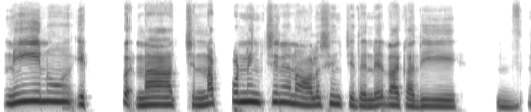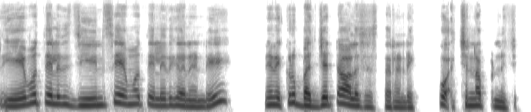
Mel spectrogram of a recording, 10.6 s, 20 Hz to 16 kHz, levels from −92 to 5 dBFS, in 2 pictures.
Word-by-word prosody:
నేను 290 +2 +5 0.3
ఏప్ 205 0 -9 0.5
నా 200 - +4 0.3
చిన్నప్పటినుంచి 260 +7 +2
నేను 240 -4 +1
ఆలోచించేదండి 190 -3 -2
నాకది 170 -3 -2 1.2
ఏమో 200 +6 +2
తెలియదు 215 -4 +2
జీన్స్ 185 +2 0
ఏమో 220 0 -2
తెలీదు 185 -1 -1
కానండి. 160 +3 0 0.5
నేను 200 0 +2
ఎక్కడ 250 +5 0
బడ్జెట్టే 195 +6 +3
ఆలోసిస్తానండి 145 -5 -2
ఎక్కువ 200 - -4 0.2
చిన్నప్పటి 185 -4 -1
నుంచి. 125 -4 -7
195 Hz, 115 wpm, -23 LUFS, 170-230 Hz, 1.2 s, నేను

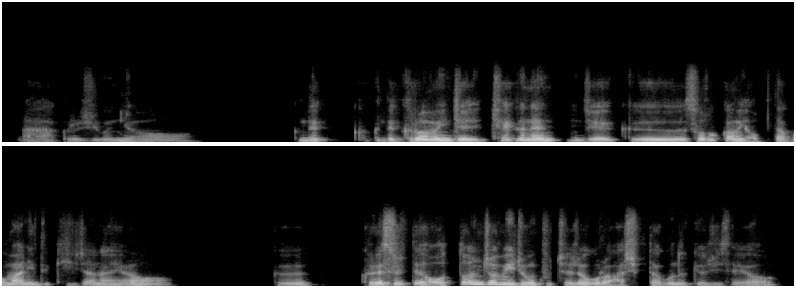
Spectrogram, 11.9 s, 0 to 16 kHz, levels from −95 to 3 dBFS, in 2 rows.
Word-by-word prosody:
아 - - -17
그러시군요. 70 -3 -14 0.7
근데 - - -5 0.3
근데 140 - -6
그러면 150 +1 +6
인제 100 -5 +2
최근에 175 - +4
인제 90 -3 -2
그 95 -1 +1
소속감이 155 - 0
없다고 135 -2 -7
많이 85 -2 +1
느끼시잖아요. 75 -1 -7 0.7
그 95 -1 -8 0.4
그랬을 155 +5 0
때 - - 0
어떤 225 +2 +4
점이 190 -7 +6
좀 110 -5 +1
구체적으로 95 -5 -3
아쉽다고 - - -7
느껴지세요? 65 - -9
95 Hz, 305 characters per minute, -24 LUFS, -, 0.7 s, 그러면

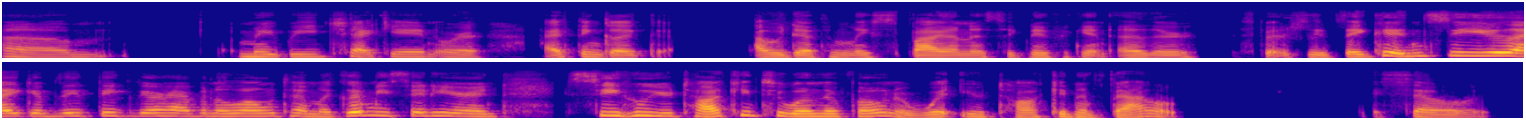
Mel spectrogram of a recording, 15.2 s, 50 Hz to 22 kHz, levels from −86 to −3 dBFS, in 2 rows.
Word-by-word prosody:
um, 155 -3 -8 0.6
m 180 - -6
maybe 170 0 -4
check 150 -3 -5
in 165 -1 -4
or 150 -2 -6 0.3
I - - 0
think, 155 0 -7
like, 135 -2 -2 0.4
I 150 - 0
would 150 0 -2
definitely 145 -1 -3
spy 135 -1 -1
on 130 0 -5
a 135 - -5
significant 145 -1 -8
other, 140 0 -4 0.2
especially 130 +4 -6
if 145 - -9
they 165 0 +2
couldn't 215 +3 +4
see 235 +1 -1
you, 235 0 +10
like, 210 -1 +7
if 200 -1 -2
they 215 +2 0
think 215 -1 -4
they're 215 0 +1
having 205 -1 -1
a 195 - +2
long 205 +1 +2
time, 205 -2 -2
like, 165 -2 -4
let 245 +1 +10
me 255 -1 -1
sit 235 0 -1
here 225 -3 0
and 185 -1 -2 0.3
see 255 -2 +1
who 245 +2 +4
you're 215 -3 +1
talking 210 +6 +4
to 220 -4 +3
on 190 0 +6
the 190 0 +3
phone 200 +3 +1
or 145 - -1
what 160 +5 -1
you're 175 -2 -2
talking 165 +2 -3
about 135 -4 -1 1.0
so... 155 -3 -4
170 Hz, 205 wpm, -25 LUFS, 150-210 Hz, 1.0 s, you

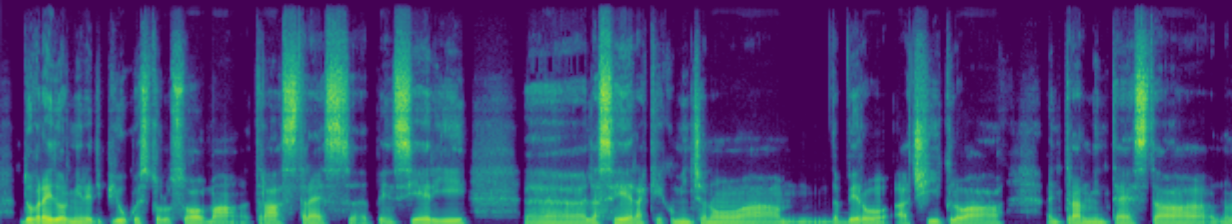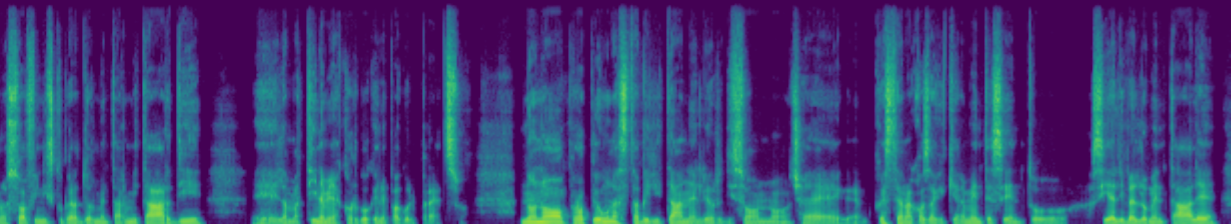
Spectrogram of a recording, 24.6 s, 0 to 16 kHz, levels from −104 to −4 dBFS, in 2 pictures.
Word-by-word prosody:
Dovrei 105 0 +6
dormire 80 -2 +3
di - - -11
più, - - -1
questo 80 - -2
lo 75 - -4
so, - - +1
ma - - -1 0.2
tra 80 -1 0
stress, 85 -2 +4
pensieri, 95 +2 +3 0.6
uhm, 85 -1 -4
la 85 +1 -2
sera 90 -3 +7
che 85 -1 -10
cominciano 80 -1 -2
a 80 0 -2
mhmm, - - -8 0.2
davvero 90 -3 -2
a - - -5
ciclo, 90 -4 +1
a 85 +1 -1 0.4
entrarmi 85 -1 -2
in 85 -1 -5
testa, 85 0 +4
non 90 - -8
lo 90 - -6
so, 95 - +1
finisco 90 0 -4
per 95 - -4
addormentarmi 85 -1 -6
tardi 100 +3 0 0.5
e 80 +1 -9
la 80 - -6
mattina 80 +1 -4
mi 75 - -1
accorgo 70 - -6
che - - -9
ne - - -6
pago - - -7
il - - -14
prezzo. - - -3 0.5
Non 105 +3 +3
ho 120 0 +5
proprio 120 -4 0
una 120 +2 +2
stabilità 95 -6 -1
nelle 80 +2 -6
ore 85 0 -9
di - - -16
sonno, 75 0 -4
cioè, 80 -2 -6
questa 110 +1 0
è - - +1
una 85 -2 -2
cosa 85 -1 -3
che 85 +1 -11
chiaramente 95 +1 -6
sento 85 0 -4 0.2
sia 95 - +1
a - - +2
livello 85 -3 -1
mentale, 90 +5 -1
85 Hz, 155 wpm, -24 LUFS, 80-95 Hz, 0.6 s, sera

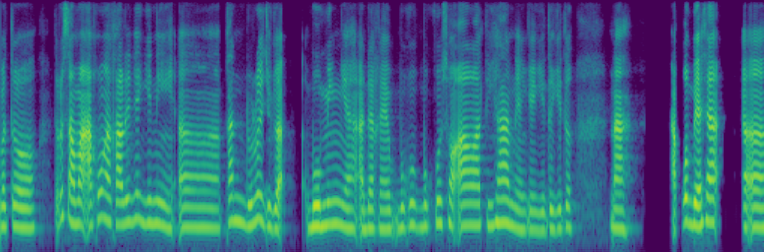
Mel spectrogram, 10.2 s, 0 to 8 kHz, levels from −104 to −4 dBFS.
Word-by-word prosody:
Betul, 195 -2 0 0.2
terus 290 +2 -4
sama 235 -2 +6
aku 275 +6 -3
ngakalinnya 245 0 +2
gini, 235 -6 -3
eee, 195 -1 -3
kan 255 -2 -2
dulu 220 +6 0
juga 200 -3 0 0.2
booming 215 +3 +2
ya 190 -2 -2
ada 185 +1 0
kayak 180 -1 -3
buku-buku 210 +3 -4
soal 220 -1 +2
latihan 225 +2 +1
yang 180 -1 -6
kayak 170 -1 -6
gitu-gitu. 185 +2 -4 0.6
Nah 185 0 +1 0.4
aku 250 - +2
biasa 245 +4 +6 0.3
heeh, 200 -1 +4
210 Hz, 140 wpm, -23 LUFS, 190-235 Hz, 0.6 s, sama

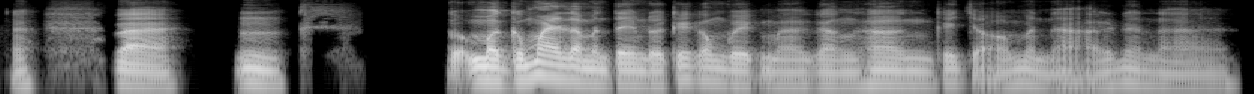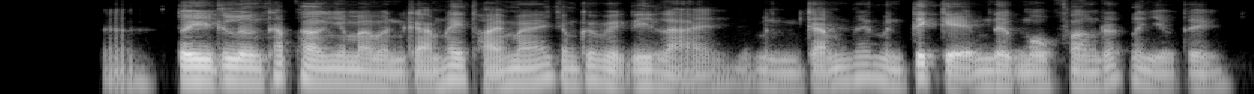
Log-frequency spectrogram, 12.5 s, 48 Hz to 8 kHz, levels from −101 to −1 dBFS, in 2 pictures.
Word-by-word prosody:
Ờ, - - -5 0.4
và 75 -3 +5 0.3
ừm, 90 -3 0 0.8
cũng 105 - +5
mà 105 - +10
cũng 110 +5 +6
may 130 -3 +9
là 110 - +7
mình 95 -2 +1
tìm 85 -1 +3
được 80 0 +1
cái 115 - -1
công 100 -1 -1
việc 85 -2 0
mà 75 -1 -4
gần 75 0 -4
hơn 85 -1 -2
cái 95 +4 -5
chỗ - - -5
mình 85 -3 -5
ở, - - -7
nên 90 -5 -7
là, 70 -1 -10 0.6
ờ, - - -13 0.2
tuy 105 0 +7
cái 110 0 +2
lương 100 -2 +3
thấp 130 - -3
hơn, 100 -4 +1
nhưng 95 -1 -2
mà 85 -2 -2
mình 75 -1 -4
cảm 75 +1 -3
thấy 115 -1 0
thoải - - -3
mái 95 +5 -3
trong 95 - -6
cái 110 -1 -4
việc 90 - -3
đi 90 +1 -2
lại, 75 -5 -6 0.2
mình 75 -3 -10
cảm 100 +3 -4
thấy 120 +1 -7
mình 100 -7 -7
tiết - - +2
kiệm 80 - +1
được 80 -2 -2
một 75 0 -5
phần 75 -2 -5
rất - - -8
là - - -6
nhiều 70 - -7
tiền, 75 +1 -9
85 Hz, 260 wpm, -24 LUFS, 75-100 Hz, 0.8 s, mà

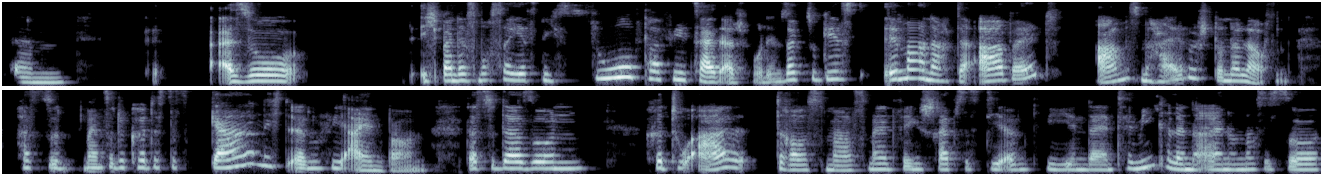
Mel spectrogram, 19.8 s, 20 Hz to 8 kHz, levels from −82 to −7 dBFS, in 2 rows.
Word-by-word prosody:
Ähm, 165 0 -4 1.1
also, 210 - +5 0.8
ich 430 +1 -3
meine, 225 0 +6
das 230 0 -2
muss 235 +1 -5
da 255 - -1
jetzt 235 0 0
nicht 220 -1 -6 0.2
super 315 -2 +5
viel 260 -2 -1
Zeit 175 -8 +6
in - - +5
Anspruch - - -3
nehmen. - - -6
Sage 250 +1 +1
du 265 - -5
gehst 275 +6 -4
immer 295 +3 +4
nach 230 -4 +1
der - - -2
Arbeit 235 - +3 0.2
abends 295 +3 +3
'ne 220 -3 -2
halbe 315 +10 -2
Stunde 265 -9 -1
laufen. 210 - -2 0.3
Hast 250 -1 -7
du 230 -1 -5
meinst 130 0 -1
du, - - -4
du 255 - -4
könntest 255 0 -4
das 255 - -11
gar 315 +9 +5
nicht 320 -1 -6
irgendwie 235 0 -1
einbauen, 165 +1 -2 0.3
dass 235 - -2
du 235 - -6
da 230 0 +5
so 230 0 +2
'n 230 +1 -3 0.4
Ritual 245 +1 +1 0.2
draus 180 -4 -2
machst? 170 -1 -5
Meinetwegen 200 0 -3
schreibst 195 0 -2
es 200 - -10
dir 200 - -3
irgendwie 195 0 -6
in 190 0 -3
deinen 185 0 -2
Terminkalender 225 - -1
ein 190 0 0
und 190 - -3
machst 195 0 -6
es 200 - -8
so 190 0 +1
230 Hz, 180 wpm, -23 LUFS, 195-260 Hz, 1.1 s, meine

